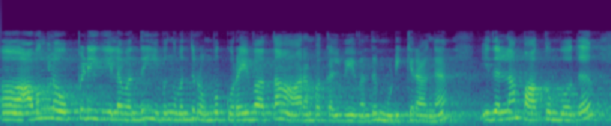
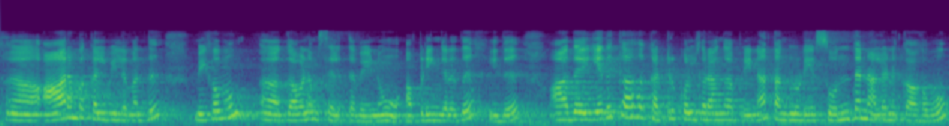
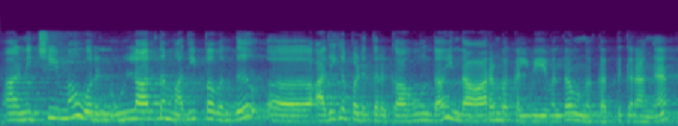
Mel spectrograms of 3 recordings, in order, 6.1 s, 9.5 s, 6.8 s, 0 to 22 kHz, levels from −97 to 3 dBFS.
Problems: echo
